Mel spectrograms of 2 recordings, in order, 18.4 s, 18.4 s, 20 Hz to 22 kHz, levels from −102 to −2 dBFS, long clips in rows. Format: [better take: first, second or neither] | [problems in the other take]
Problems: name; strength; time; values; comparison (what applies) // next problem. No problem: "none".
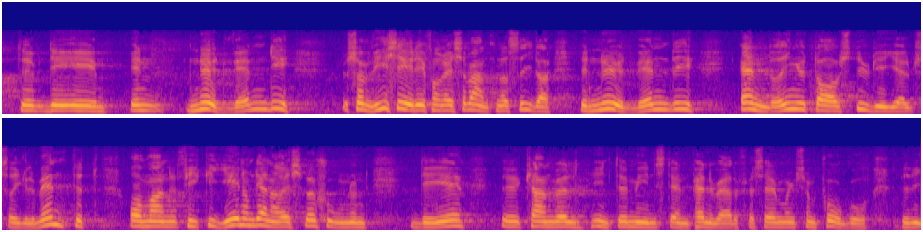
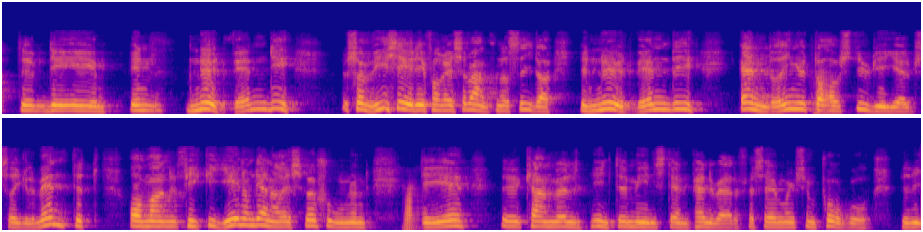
first | noise reduction (neural mask model DeepFilterNet 3)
